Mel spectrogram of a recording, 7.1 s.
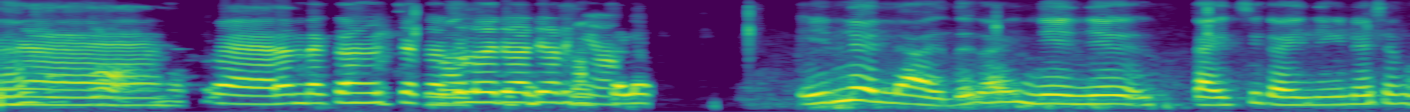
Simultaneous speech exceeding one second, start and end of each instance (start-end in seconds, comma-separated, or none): none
